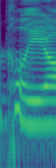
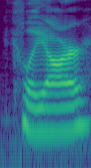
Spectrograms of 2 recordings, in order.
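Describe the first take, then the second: First: Australian "Clear" with the R dropped, "Clee-ah"; Australian accent. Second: Put-on Australian accent with the R dropped. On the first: Shown as a demonstration. Showing her friend the Australian R, Australian accent. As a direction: give "Clear" the Australian R-less ending. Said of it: "I can only do the R's". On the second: Imitating her Australian ex calling his cat, Australian accent. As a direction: say "Clear" the Australian way, as "Clee-ah" with no R. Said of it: "great Australian accent".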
